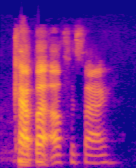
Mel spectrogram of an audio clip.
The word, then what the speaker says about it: Kappa Alpha Psi: Kappa Alpha Psi.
